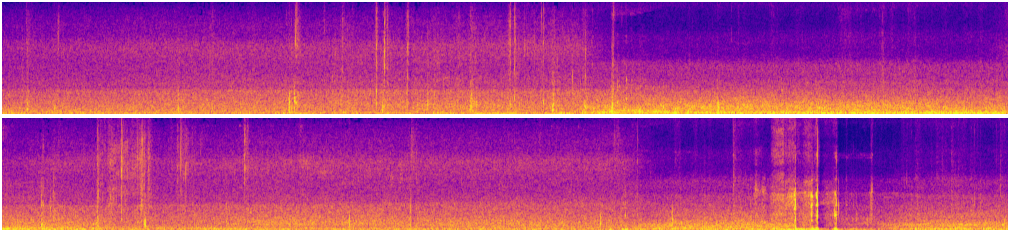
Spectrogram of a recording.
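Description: Footsteps crunching over dry leaves, twigs and stones on a woodland path, with scattered snaps and clicks over a steady rushing background noise. A few loud knocks come close together near the end.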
